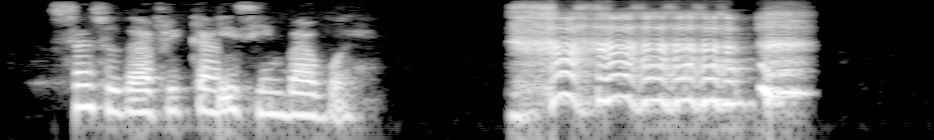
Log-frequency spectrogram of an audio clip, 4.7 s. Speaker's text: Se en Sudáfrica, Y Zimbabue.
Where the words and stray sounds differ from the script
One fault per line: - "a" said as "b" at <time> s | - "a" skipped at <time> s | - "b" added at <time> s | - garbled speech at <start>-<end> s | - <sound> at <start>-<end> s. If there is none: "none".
- laugh at 2.5-4.1 s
